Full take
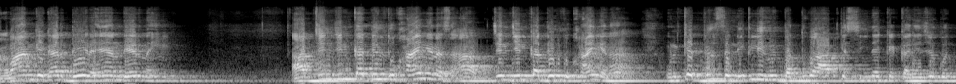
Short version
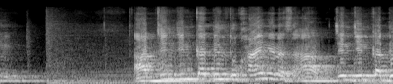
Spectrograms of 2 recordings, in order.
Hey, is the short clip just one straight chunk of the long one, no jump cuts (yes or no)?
yes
